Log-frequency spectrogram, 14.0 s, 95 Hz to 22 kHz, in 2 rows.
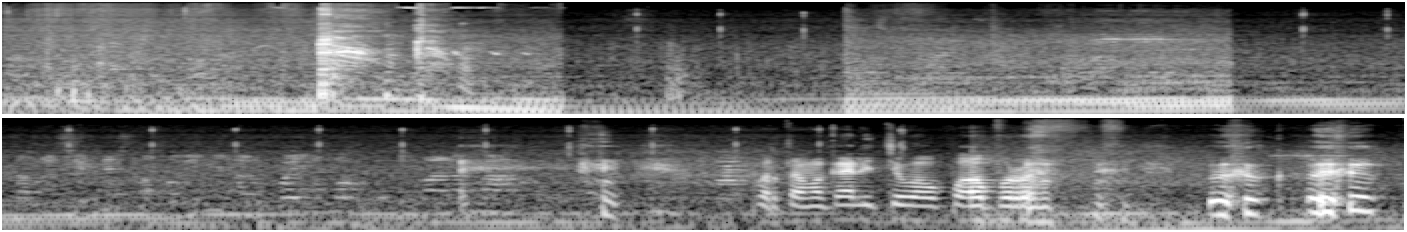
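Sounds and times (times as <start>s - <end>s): person coughing: 1.6s - 2.6s, 13.1s - 14.0s.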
